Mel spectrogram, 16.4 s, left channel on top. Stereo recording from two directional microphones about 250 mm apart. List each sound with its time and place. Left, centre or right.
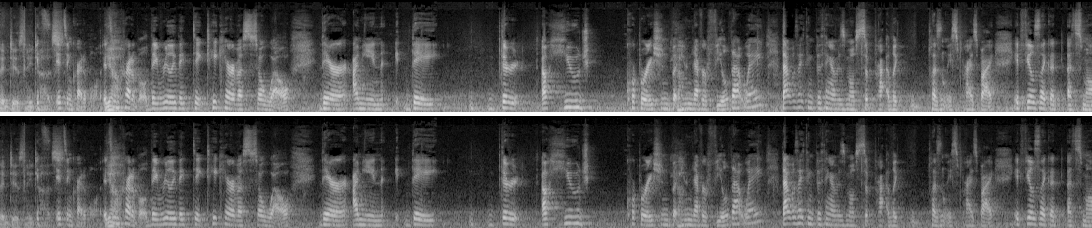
0.0 s speech: centre
0.9 s a woman's voice: right
7.5 s a woman's voice: right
